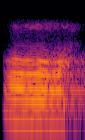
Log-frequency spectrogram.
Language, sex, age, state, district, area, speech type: Manipuri, male, 60+, Manipur, Churachandpur, urban, conversation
